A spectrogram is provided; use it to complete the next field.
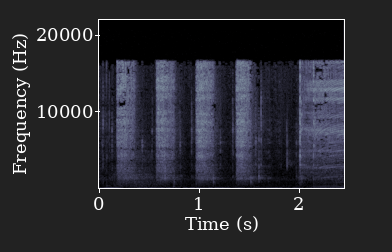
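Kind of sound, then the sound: household object, spray bottle spraying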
